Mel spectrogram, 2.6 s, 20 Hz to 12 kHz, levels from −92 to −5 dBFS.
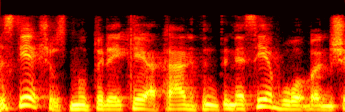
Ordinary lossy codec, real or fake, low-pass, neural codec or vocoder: Opus, 64 kbps; fake; 7.2 kHz; codec, 16 kHz, 1 kbps, FunCodec, trained on LibriTTS, 50 frames a second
